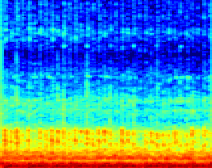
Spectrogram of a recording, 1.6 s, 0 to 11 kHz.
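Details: Toyota Kijang 2L diesel, just started after an engine overhaul for low compression and abnormal noise: steady, even idle clatter with a smooth low drone, no missing or knocking; oil pressure normal, no smoke, healthy.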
